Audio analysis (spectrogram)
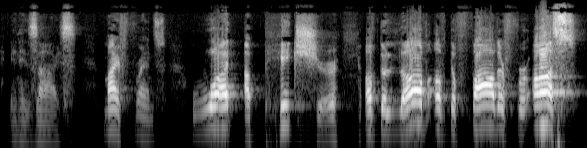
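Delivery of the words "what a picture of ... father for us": ordinary delivery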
